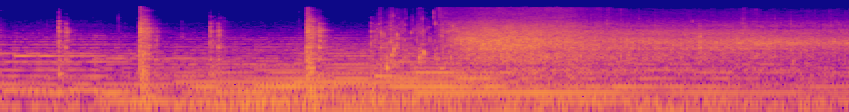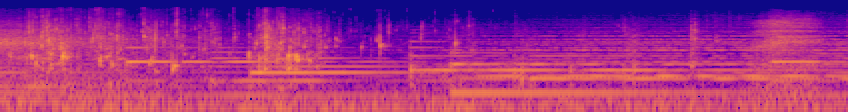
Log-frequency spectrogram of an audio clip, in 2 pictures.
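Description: A smith's hammer strikes a hot blade on an iron anvil three times, then the red-hot steel is plunged into water and quenched with a loud hiss lasting about two seconds. Background music with sustained tones plays throughout.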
